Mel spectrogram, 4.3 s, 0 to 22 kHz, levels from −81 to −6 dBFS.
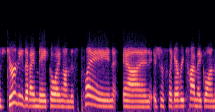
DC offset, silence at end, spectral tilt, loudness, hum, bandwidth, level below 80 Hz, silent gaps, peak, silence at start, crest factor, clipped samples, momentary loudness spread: under 0.1%; 0 s; -6.5 dB/octave; -19 LUFS; none; 6.6 kHz; -56 dBFS; none; -2 dBFS; 0 s; 16 dB; under 0.1%; 7 LU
